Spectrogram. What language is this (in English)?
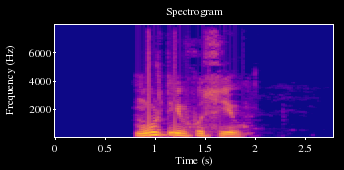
Dargwa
